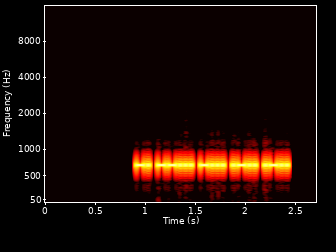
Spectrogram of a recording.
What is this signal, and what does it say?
Morse code, heard as a keyed tone, about 46 wpm, 700 Hz. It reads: N7BLL
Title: USA Call Signs - 5 Characters - 45wpm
